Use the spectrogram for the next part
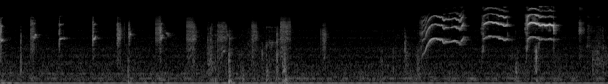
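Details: Pink rat pup, a pinky, being fed live to a pet pacman frog, screaming: a run of short high squeaks, then three loud rising-and-falling shrieks near the end, over a faint steady hum.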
